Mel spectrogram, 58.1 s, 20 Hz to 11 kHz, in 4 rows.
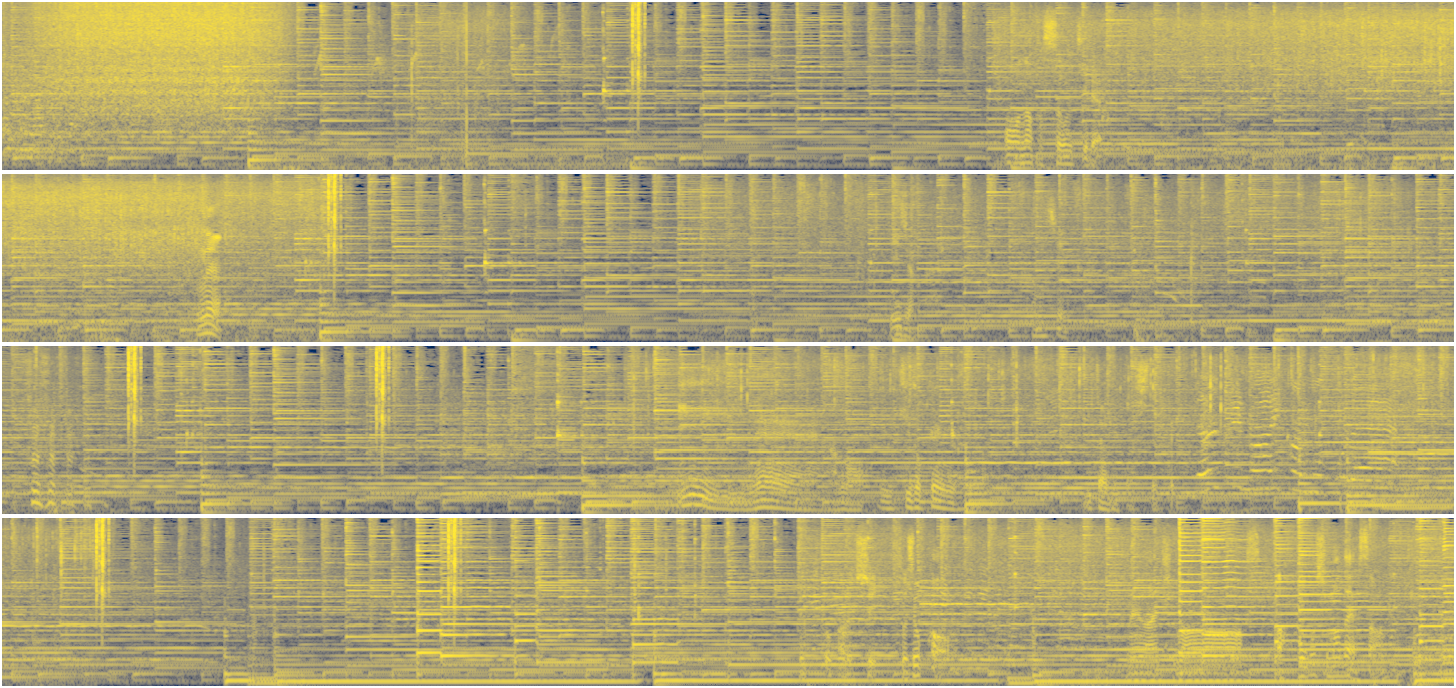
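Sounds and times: waterfall splashing into pond: 0.0s - 2.8s, 11.7s - 17.2s
background music melody: 0.0s - 58.0s.

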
